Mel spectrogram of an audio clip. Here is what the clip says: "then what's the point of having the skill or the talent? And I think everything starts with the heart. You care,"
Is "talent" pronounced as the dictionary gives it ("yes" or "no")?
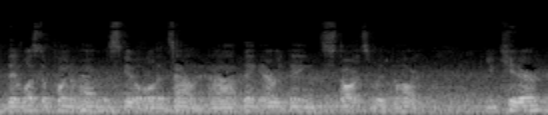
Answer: no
